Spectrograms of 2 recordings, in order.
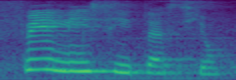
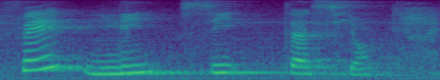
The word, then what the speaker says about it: félicitations: So for that, the word is félicitations. Let's just break the word and pronounce it. Fé, L-I is li, C-I is si, T-A is ta, T-I-O-N is sion. Félicitations. Félicitations.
